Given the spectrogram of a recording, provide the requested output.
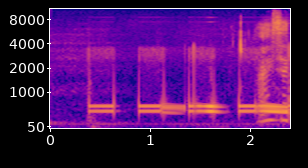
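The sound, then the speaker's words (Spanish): A string of electronic telephone tones, steady paired beeps repeating in short bursts, signalling that a phone call has dropped, followed by voices talking over the line. “se cayó. la llamada, se cayó la llamada.”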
